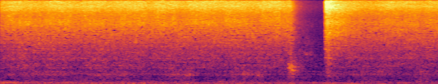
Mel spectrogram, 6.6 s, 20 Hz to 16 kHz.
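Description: Gravity-feed spray gun with a 1.7 mm nozzle hissing steadily as it sprays a wet coat of polyurethane primer on a car panel. The hiss stops for about half a second, two-thirds of the way through, as the trigger is let go, then comes back sharply.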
